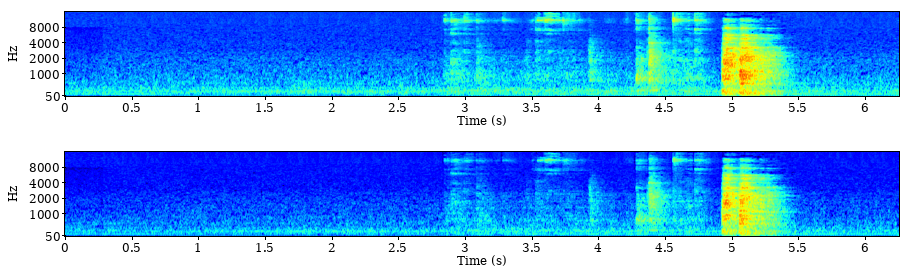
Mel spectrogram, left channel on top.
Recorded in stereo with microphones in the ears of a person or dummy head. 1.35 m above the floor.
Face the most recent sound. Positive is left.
turn(degrees=-15)  # may be behind; listen again after turning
